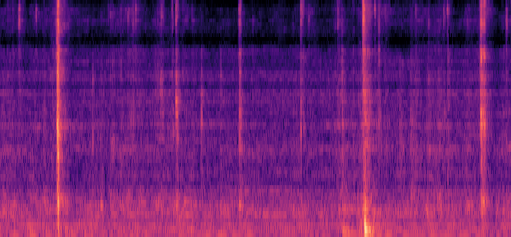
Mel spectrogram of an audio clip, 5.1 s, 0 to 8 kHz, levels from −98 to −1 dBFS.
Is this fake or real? fake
